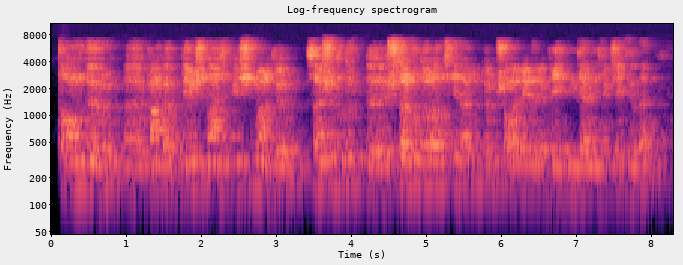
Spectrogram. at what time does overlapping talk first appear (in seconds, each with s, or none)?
none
